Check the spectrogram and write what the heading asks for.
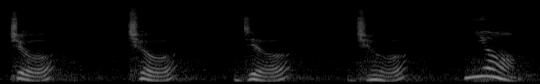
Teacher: स्पर्श संघर्षी, तालव्य तालु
